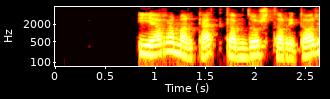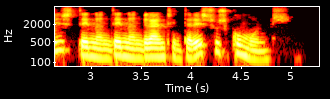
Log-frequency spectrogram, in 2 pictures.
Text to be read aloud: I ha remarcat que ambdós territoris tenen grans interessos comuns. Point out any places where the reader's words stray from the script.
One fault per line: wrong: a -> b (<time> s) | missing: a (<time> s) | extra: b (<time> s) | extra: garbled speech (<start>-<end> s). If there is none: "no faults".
extra: tenen (3.3 s)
